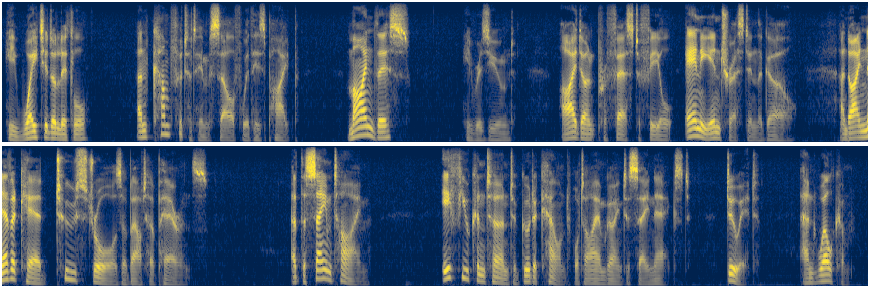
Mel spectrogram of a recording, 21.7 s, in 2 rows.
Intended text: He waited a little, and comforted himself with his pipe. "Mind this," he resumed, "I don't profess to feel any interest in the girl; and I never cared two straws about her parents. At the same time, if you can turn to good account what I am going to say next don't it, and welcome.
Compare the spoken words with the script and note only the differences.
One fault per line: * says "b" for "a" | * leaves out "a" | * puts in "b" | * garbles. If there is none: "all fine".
* says "do" for "don't"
